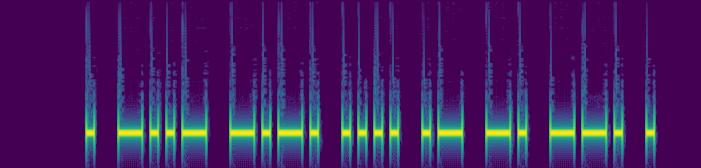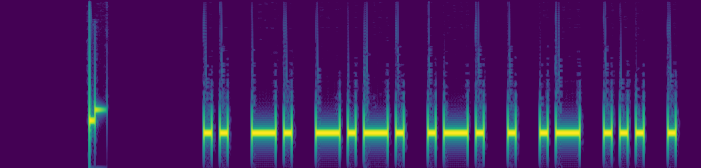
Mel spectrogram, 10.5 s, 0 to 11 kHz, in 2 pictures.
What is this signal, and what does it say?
Morse code, heard as a keyed tone, about 20 wpm, 700 Hz. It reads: EXCHANGE INCREASE
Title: Sets of 5 Words - New Word Drill - 20wpm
